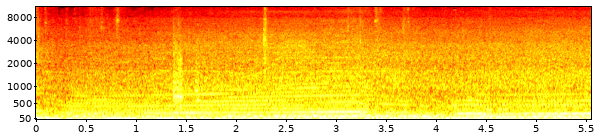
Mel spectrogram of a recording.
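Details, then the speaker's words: BMW E46 driving after welding leaky eBay headers: steady clean drone with a good bark, loud but not obnoxious, no ticking or puffing from manifold; normal exhaust note. "This is exactly what I was hoping these headers would sound when they're clean. Oh, they still have a good bark. Just loud enough so you can hear them, but not obnoxious."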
